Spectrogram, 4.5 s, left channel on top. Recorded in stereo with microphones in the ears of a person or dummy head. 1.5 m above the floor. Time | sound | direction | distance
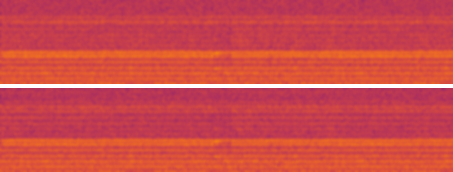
0.0 | a fan | 15° right (ahead or behind) | ?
